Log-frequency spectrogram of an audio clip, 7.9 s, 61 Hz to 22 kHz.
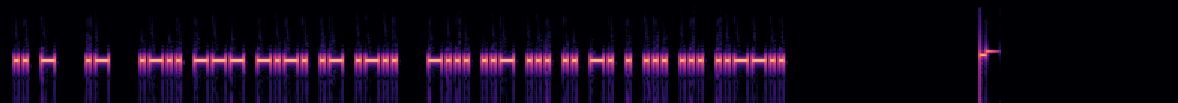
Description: Morse code, heard as a keyed tone, about 40 wpm, 700 Hz. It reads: IT A LOCAL BUSINESS?
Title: Sentences from Top 1000 Words - Review Part 3 - 40wpm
